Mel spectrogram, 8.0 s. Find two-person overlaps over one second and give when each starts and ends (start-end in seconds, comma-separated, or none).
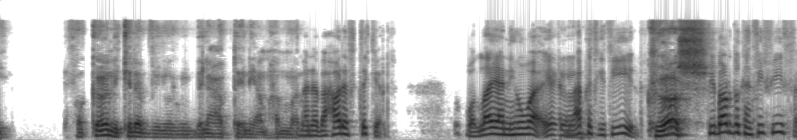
none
